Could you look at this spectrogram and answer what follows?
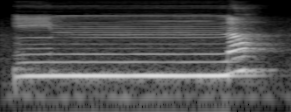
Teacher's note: نون مشدد پر ہم ایک الف کی مقدار میں غنہ کریں گے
